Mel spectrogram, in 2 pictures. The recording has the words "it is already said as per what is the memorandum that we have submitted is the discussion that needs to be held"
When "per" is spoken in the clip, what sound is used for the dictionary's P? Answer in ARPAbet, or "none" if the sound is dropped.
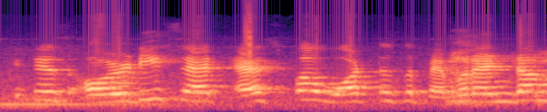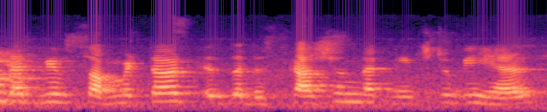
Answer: F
